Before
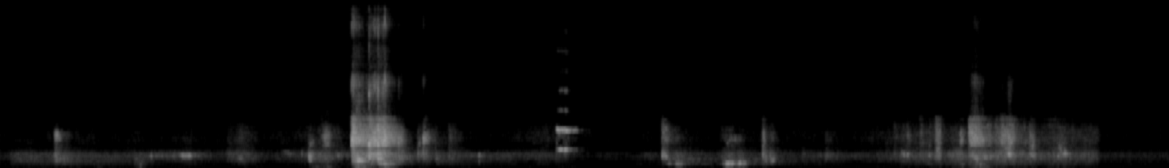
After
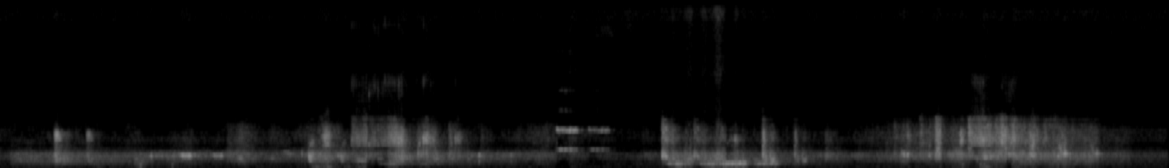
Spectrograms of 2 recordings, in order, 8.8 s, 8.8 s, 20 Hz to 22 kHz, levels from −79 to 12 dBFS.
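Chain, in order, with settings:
0:00.48–0:01.16: high-pass filter 310 Hz → 98 Hz 6 dB per octave
0:06.81–0:07.64: parametric band 830 Hz −11.5 dB 0.8 octaves
compressor whose output falls as the input rises −39 dBFS, ratio −1
slap from a distant wall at 41 metres, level −8 dB
0:04.97–0:05.56: background raised ahead of every attack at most 37 dB per second
level +1 dB

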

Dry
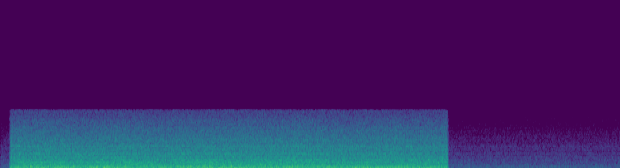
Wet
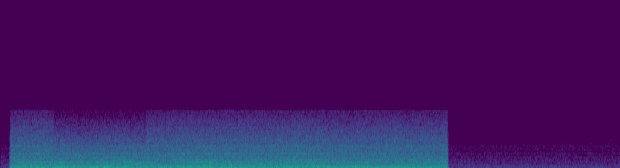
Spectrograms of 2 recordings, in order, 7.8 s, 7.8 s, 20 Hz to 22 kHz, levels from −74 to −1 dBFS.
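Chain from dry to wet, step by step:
0:00.66–0:01.82: high-shelf EQ 6,000 Hz −9 dB
level −9 dB

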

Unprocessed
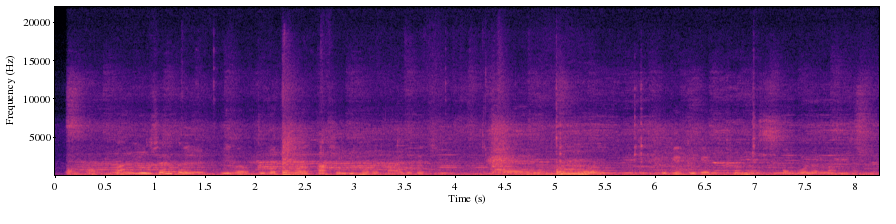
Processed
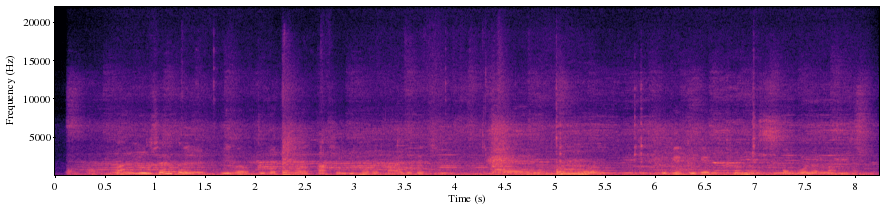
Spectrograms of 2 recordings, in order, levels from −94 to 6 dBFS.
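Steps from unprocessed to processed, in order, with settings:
automatic gain control gain up to 9 dB
level −6.5 dB

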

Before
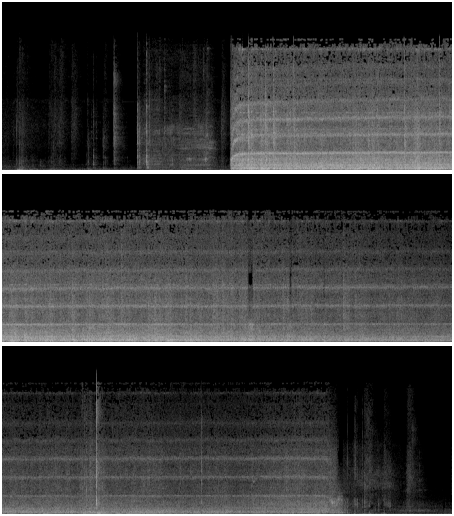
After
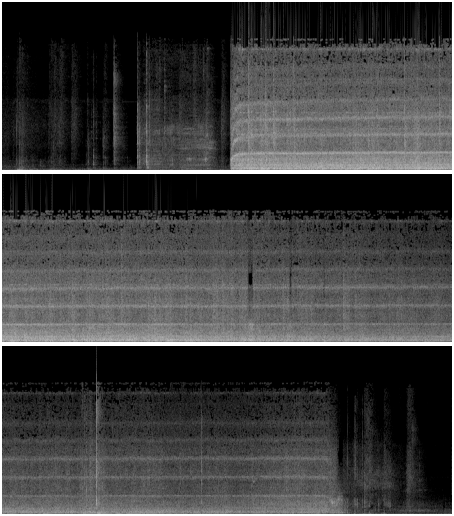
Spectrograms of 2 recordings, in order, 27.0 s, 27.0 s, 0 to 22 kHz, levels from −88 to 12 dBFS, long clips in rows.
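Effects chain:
in parallel at −2.5 dB: brickwall limiter −12 dBFS, peak gain reduction 10 dB
on the sum: asymmetric clip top −7.5 dBFS
level −1.5 dB

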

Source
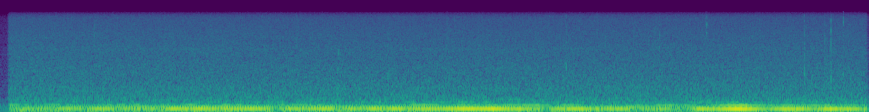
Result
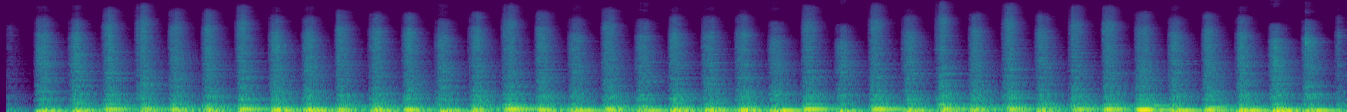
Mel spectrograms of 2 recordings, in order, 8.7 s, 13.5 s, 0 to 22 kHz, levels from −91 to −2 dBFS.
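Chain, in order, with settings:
lower of the sound and its delayed copy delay 1.8 ms
high-shelf EQ 7,500 Hz +9 dB
tuned comb filter 430 Hz, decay 0.75 s, mix 40%
in parallel at −8.5 dB: bit reduction 5 bits
on the sum: change of speed 0.645×
shaped tremolo triangle 7.2 Hz, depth 45%
granular cloud 178 ms, grains 3 per second, pitch spread up and down by 7 semitones
tape wow and flutter 20 cents
on a send: feedback echo with a low-pass in the loop 69 ms, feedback 54%, low-pass 3,700 Hz, level −9 dB
on the sum: rectangular room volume 43 cubic metres, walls mixed, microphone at 1 metre

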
